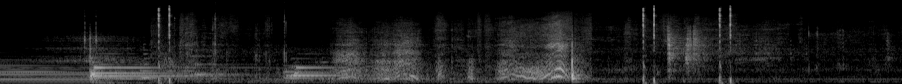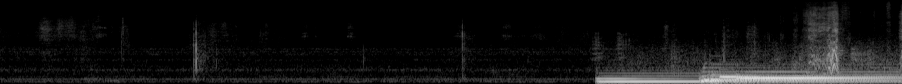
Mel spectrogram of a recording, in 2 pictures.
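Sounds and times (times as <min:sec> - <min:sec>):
background music: 0:00.0 - 0:04.3, 0:15.0 - 0:18.0
piano notes: 0:00.0 - 0:04.8, 0:15.0 - 0:18.0
sharp clicks: 0:01.5 - 0:02.2, 0:06.4 - 0:07.4
zipper-like rasping rub: 0:01.7 - 0:06.1, 0:17.0 - 0:18.0.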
